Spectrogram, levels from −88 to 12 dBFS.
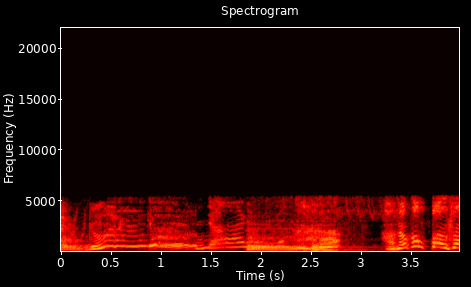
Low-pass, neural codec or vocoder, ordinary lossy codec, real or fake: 5.4 kHz; codec, 16 kHz, 4 kbps, FunCodec, trained on LibriTTS, 50 frames a second; none; fake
